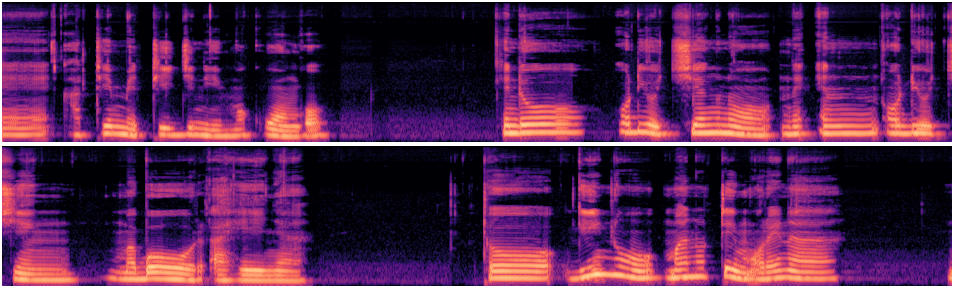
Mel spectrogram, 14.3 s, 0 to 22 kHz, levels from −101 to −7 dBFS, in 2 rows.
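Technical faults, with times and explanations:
No technical faults detected in the speech recording.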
